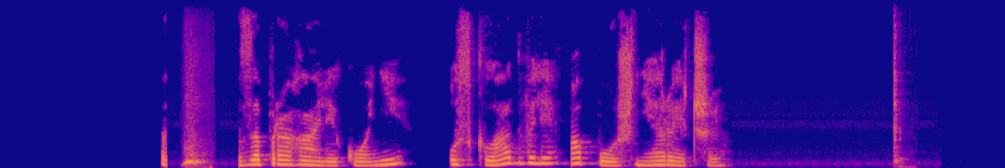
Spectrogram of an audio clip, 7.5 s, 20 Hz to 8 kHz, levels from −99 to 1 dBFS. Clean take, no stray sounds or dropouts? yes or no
no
